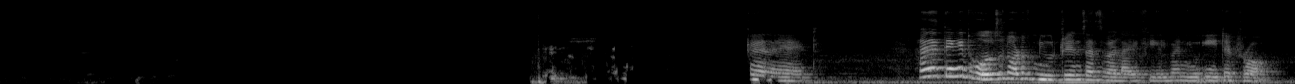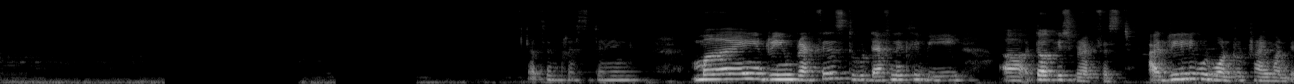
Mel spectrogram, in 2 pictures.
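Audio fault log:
No faults are present in this speech recording.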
